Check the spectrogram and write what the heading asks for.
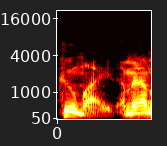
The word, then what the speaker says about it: kumite: Well, I call it Kumite. I mean, it's pronounced Kumite.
